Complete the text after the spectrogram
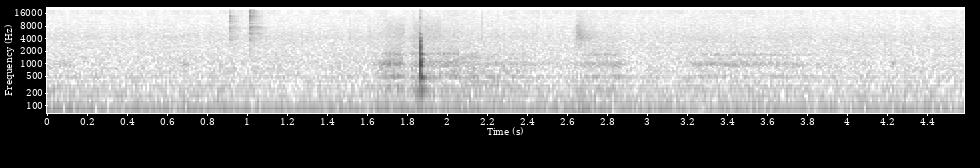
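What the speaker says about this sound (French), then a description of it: "il vous suffit de cliquer avec le bouton droit ici de la souris" A single crisp right-click of a computer mouse at a desk, a short isolated tick over a faint, steady room hiss.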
